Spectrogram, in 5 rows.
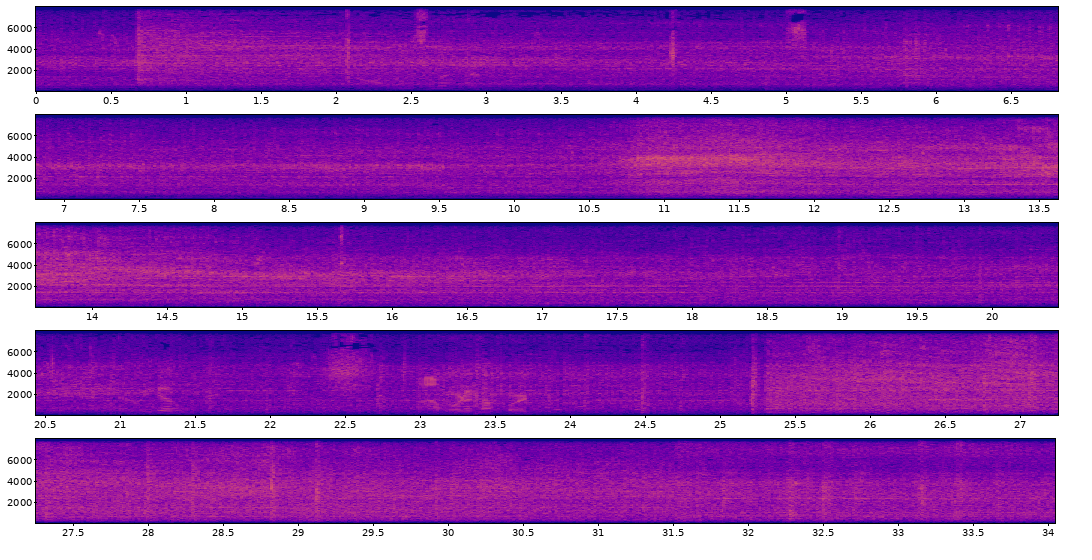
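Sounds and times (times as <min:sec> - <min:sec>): train rumbling and rattling: 0:00.0 - 0:34.0.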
